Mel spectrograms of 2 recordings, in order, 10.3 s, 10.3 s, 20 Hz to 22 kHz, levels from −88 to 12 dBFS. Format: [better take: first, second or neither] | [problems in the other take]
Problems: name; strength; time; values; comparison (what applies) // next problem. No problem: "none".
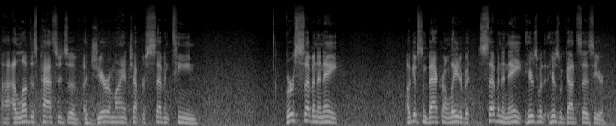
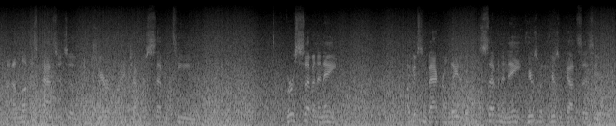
first | wind noise on the microphone; heavy; 1 dB above the speech; occasional gusts in the first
